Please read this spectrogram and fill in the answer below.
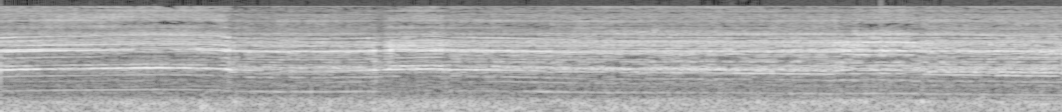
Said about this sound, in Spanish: Parece. Suena a rodamiento agarrado, ¿no?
